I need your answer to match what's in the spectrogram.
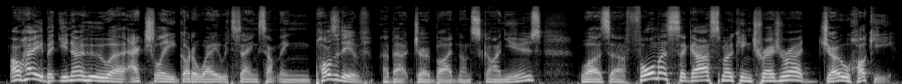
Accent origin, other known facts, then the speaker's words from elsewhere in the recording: Australia; As an Australian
